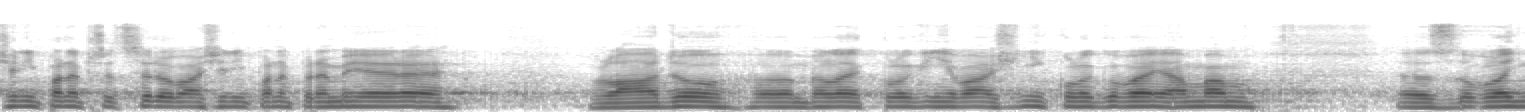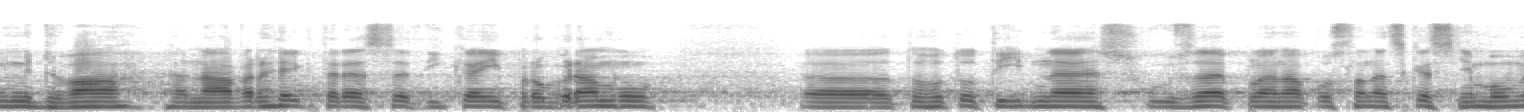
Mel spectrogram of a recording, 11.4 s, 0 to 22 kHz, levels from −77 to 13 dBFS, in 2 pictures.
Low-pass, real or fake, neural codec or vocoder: 9.9 kHz; fake; vocoder, 22.05 kHz, 80 mel bands, Vocos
